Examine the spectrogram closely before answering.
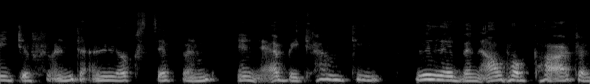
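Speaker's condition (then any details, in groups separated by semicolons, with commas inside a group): Cerebral palsy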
